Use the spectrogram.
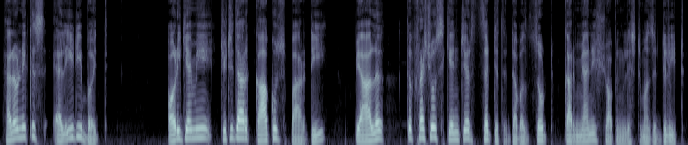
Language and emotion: Kashmiri, neutral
